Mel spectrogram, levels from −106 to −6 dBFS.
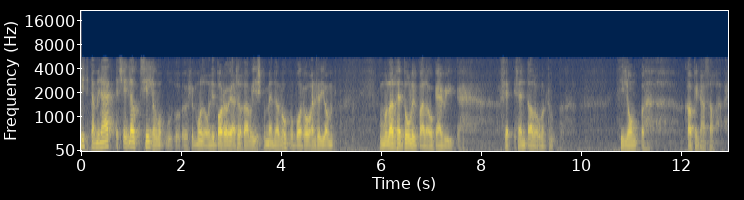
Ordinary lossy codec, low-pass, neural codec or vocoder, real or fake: none; 5.4 kHz; codec, 16 kHz in and 24 kHz out, 0.6 kbps, FocalCodec, streaming, 4096 codes; fake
